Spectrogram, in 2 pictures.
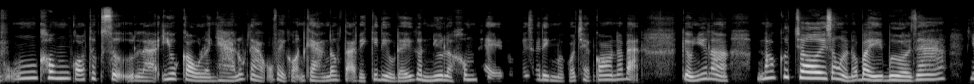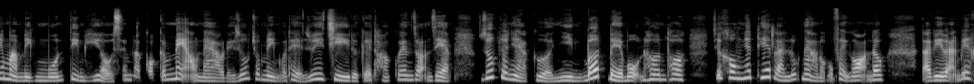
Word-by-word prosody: cũng 290 +2 -4
không 280 -2 +2
có 225 -3 +1
thực 275 +2 -4
sự 425 -5 +7
là 170 -2 -1
yêu 250 +2 0
cầu 210 -7 +2
là 165 -1 -4
nhà 175 +1 -2
lúc 235 +4 -5
nào - - -1
cũng - - -8
phải - - -3
gọn - - -4
gàng 180 -2 -1
đâu, 205 - -2
tại - - +1
vì 160 - -4
cái 225 +9 -7
điều 195 -7 -2
đấy 165 +3 -1
gần 220 -6 -2
như 205 +3 +1
là 195 - 0
không 220 +5 -5
thể 135 - -5
đối 150 - -32
với 200 - -10
gia 225 - -10
đình 200 -4 -2
mà 160 - -8
có 170 +2 -7
trẻ - - -4
con 215 0 0
á 230 - -3
bạn. 265 +2 +1 0.4
Kiểu - - +4
như 220 +8 -1
là 250 -2 +1 0.3
nó 290 +2 0
cứ 345 - +2
chơi 285 -3 +8
xong 270 -2 +5
rồi - - +2
nó 195 - -3
bày 200 -4 +4
bừa 195 -1 +3
ra 220 +5 +1
á, 230 +3 0 0.3
nhưng 270 -1 -2
mà 235 -5 +5
mình 175 0 -4
muốn 175 +2 -2
tìm 215 -4 -5
hiểu 180 +5 -3
xem 220 - +4
là - - -4
có - - -6
cái - - -6
mẹo 260 +2 +3
nào 160 -3 -3
để 140 -1 -11
giúp 240 - -4
cho 245 - -5
mình 195 -6 -2
có - - -9
thể - - -5
duy 235 - -2
trì 195 -7 +3
được 160 - -5
cái - - -4
thói 170 - -7
quen 220 +3 -4
dọn 215 -4 -3
dẹp, 170 -5 0 0.3
giúp 310 +8 +1
cho 300 - +2
nhà 210 - -1
cửa 175 -6 -1
nhìn 170 +3 -3
bớt 340 +6 +5
bề 205 -7 +4
bộn 185 0 0
hơn 230 +1 -2
thôi, 230 0 0 0.3
chứ - - -2
không 295 -3 +2
nhất 310 +3 0
thiết 335 +1 +2
là - - +1
lúc 230 +7 -5
nào 235 - -1
nó - - -6
cũng - - -10
phải 240 -6 -3
gọn 195 +1 +2
đâu. 220 +1 +2 0.4
Tại 170 - +2
vì 195 0 +4
bạn 190 - +2
biết 280 -1 -1
210 Hz, 315 wpm, -21 LUFS, 180-250 Hz, 0.4 s, chơi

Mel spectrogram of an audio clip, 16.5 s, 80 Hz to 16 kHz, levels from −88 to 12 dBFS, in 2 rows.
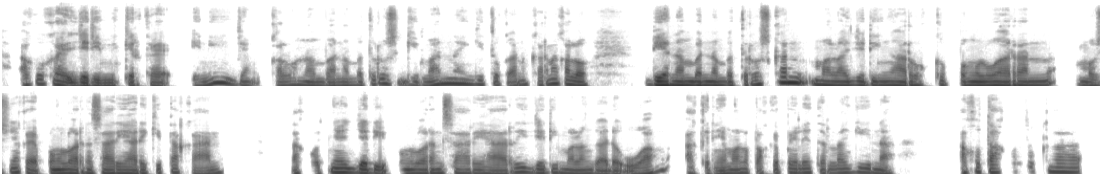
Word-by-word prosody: aku 130 +5 -3
kayak 125 -9 +3
jadi 100 0 +3
mikir 100 +1 -2
kayak, 105 -1 -4 0.2
ini 160 - +1
jang 115 -2 -5
kalau 115 +2 -5
nambah-nambah 110 0 -2
terus 150 +4 -3
gimana 130 +9 0
gitu, 135 -3 -4
kan. - - -4
Karena 145 +6 -2
kalau 120 -6 +3 0.4
dia 125 -3 +7
nambah-nambah 115 -1 +4
terus, 135 +5 -1
kan, 195 -1 +5
malah 120 -4 +3
jadi 120 0 0
ngaruh 115 -1 +1
ke 130 - -4
pengeluaran 115 +1 +3 0.2
maksudnya 110 +5 -2
kayak - - 0
pengeluaran 115 0 +3
sehari-hari 110 -1 +1
kita, 130 +2 -5
kan. 100 +2 -5 0.5
Takutnya 140 +8 0
jadi 120 -3 +3
pengeluaran 115 0 0
sehari-hari 115 +3 -1
jadi 120 +1 -1
malah 110 -2 0
enggak 100 -2 -1
ada - - -3
uang, 105 - -2
akhirnya 100 -1 -4
malah 125 +2 -1
pakai - - -4
paylater 130 -2 -2
lagi. 130 +1 -2
Nah, 100 -3 -1 0.5
aku 130 +4 -4
takut, 140 +3 -3
tuh, 160 - -15
Kak. 155 -2 -1
115 Hz, 180 wpm, -23 LUFS, 110-135 Hz, 0.5 s, dia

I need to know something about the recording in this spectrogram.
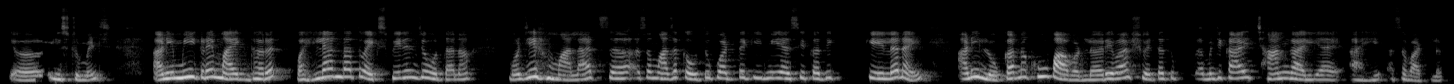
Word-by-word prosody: अ, 190 -1 -1 0.2
instruments 230 -1 -3 0.4
आणि 255 +6 +5
मी 300 +4 +10
इकडे 330 -1 +3
mic 245 -8 +3
धरत 265 +6 +2 0.2
पहिल्यांदा 335 - +2
तो 335 - 0
एक्सपिरियन्स 285 +6 -2
जो 315 - +1
होता 245 -4 -2
ना, 235 +2 -6 0.4
म्हणजे 245 +10 +3
मलाच 255 +4 -1
अ, 275 -1 +1 0.2
असं 295 +1 -4
माझं 260 +1 -1
कौतुक 260 +2 -1
वाटतं 280 +1 -2
की 295 - -1
मी 290 +1 -2
असे 265 +2 0
कधी 270 +2 0 0.4
केलं 280 +1 +2
नाही - - -2 0.4
आणि 310 +4 +5
लोकांना 265 +9 0
खूप 365 -1 +3
आवडलं. 210 -2 0
अरे 255 +4 +2
वा! 285 +4 0
श्वेता 255 -3 -2
तू - - -7 0.3
म्हणजे 250 +4 -3
काय 295 +1 -1 0.2
छान 255 +2 -2
गायली 225 -4 -2
आहे 210 -2 -7 0.2
आहे 200 +1 -8
असं 230 +1 -10
वाटलं. 180 0 -10
260 Hz, 175 wpm, -24 LUFS, 230-295 Hz, 0.4 s, मी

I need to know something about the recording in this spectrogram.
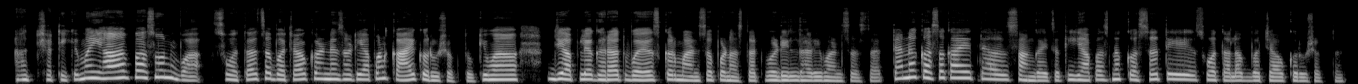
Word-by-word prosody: अच्छा, 220 0 -4
ठीक 205 - -4
आहे. - - -1
मग - - +3
ह्यापासून 310 +2 +4
वा 185 -2 -2 0.2
स्वतःचा 230 +4 -1
बचाव 225 +1 +1
करण्यासाठी 240 -3 +2
आपण 270 +5 0
काय 205 +2 +4
करू 200 -6 0
शकतो? 160 -1 -8
किंवा 225 0 +4 0.5
जे 255 - +5
आपल्या 235 0 +3
घरात 215 0 +2
वयस्कर 205 +2 +1
माणसं 195 -1 0
पण 195 -2 0
असतात, 180 0 -3
वडीलधारी 190 -2 0
माणसं 170 -2 -5
असतात, 160 +1 -11
त्यांना 290 +4 +3
कसं 305 0 +2
काय 300 -1 +3
त्या 235 -3 -1
सांगायचं 185 -4 -1
की 220 - -2
ह्यापासून 210 +3 -1
कसं 220 +2 -2
ते 230 -3 +2
स्वतःला 190 -3 -3
बचाव 180 -1 -3
करू 165 -2 -3
शकतात? 155 -1 -13
215 Hz, 165 wpm, -20 LUFS, 185-235 Hz, 0.5 s, जे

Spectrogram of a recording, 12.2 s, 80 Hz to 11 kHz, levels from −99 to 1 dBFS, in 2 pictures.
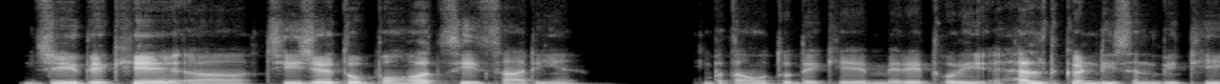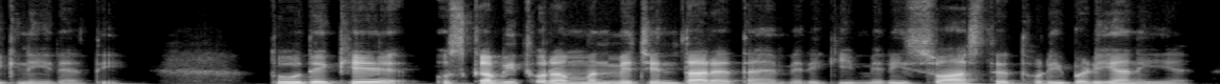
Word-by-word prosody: जी। 160 +4 +2
देखिए 155 +7 +5
अ, 95 -1 -4
चीज़ें 120 +6 +3
तो 150 -1 +4
बहुत-सी 120 +3 +1
सारी 100 -1 -3
हैं। 105 +1 -7 0.6
बताऊँ 100 +3 -4
तो 110 - -4
देखिए 105 +2 -3
मेरे 100 +2 -2
थोड़ी 105 0 0 0.2
हेल्थ 150 +2 +5
कंडीशन 105 -2 0
भी 100 - -3
ठीक 100 -2 -5
नहीं 95 -1 -7
रहती। 90 -6 -13 0.7
तो 150 0 +3
देखिए 140 0 +2 0.3
उसका 135 - +4
भी 135 +1 -3
थोड़ा 125 0 +3
मन 110 -2 -2
में 125 - +2
चिंता 110 +1 +3
रहता 100 -1 -1
है 100 0 -7
मेरे 100 0 -11
की 100 +2 -10
मेरी 100 +2 -6
स्वास्थ्य 110 0 0
थोड़ी 100 0 -3
बढ़िया 95 +3 0
नहीं 90 -2 -9
है। 90 +1 -15
105 Hz, 180 wpm, -24 LUFS, 100-125 Hz, 0.7 s, देखिए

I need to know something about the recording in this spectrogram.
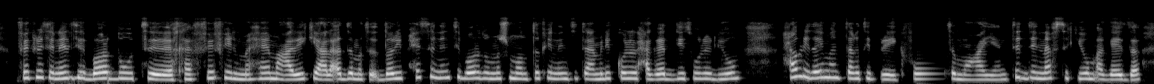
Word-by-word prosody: فكرة 295 +1 -1
إن 265 -1 +3
أنتِ 290 +2 +1
برضه 270 0 +3
تخفّفي 240 +4 +2
المهام 255 +1 0
عليكِ 235 +3 +1
على 225 -3 +3
قد 245 +1 +1
ما 240 -2 +1
تقدري 250 +4 +1
بحيث 320 +5 -8
إن 310 -3 0
أنتِ 315 +2 -4
برضه 275 -1 +2
مش 270 +2 -1
منطقي 275 +1 -2
إن 255 - 0
أنتِ 260 +1 -3
تعملي 250 0 -1
كل 275 0 0
الحاجات 245 -2 +1
دي 255 +3 -3
طول 260 +1 -4
اليوم. 255 +3 -1 0.4
حاولي 345 0 +1
دايمًا 310 +1 +2
تاخدي 270 -1 0
break 230 -2 -2
في 250 - -1
وقت 250 +1 -4
مُعيّن، 220 0 -4
تدّي 290 -2 -3
لنَفْسِك 280 +1 -3
يوم 260 -1 0
إجازة، 225 -1 +1
260 Hz, 185 wpm, -18 LUFS, 240-280 Hz, 0.4 s, إن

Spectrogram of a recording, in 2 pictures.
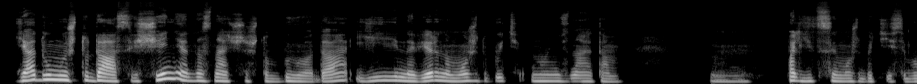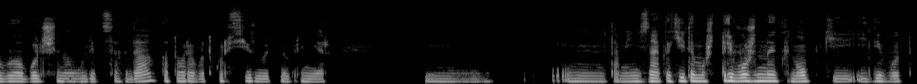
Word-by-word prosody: Я 180 +7 +7
думаю, 215 -1 +8
что 190 +1 0
да, 170 -2 +8
освещение 195 - +5
однозначно, 160 -2 0
чтоб 140 0 -6
было, 135 0 -2
да. 155 +8 +1
И, 180 +5 0
наверно, 165 +2 +5
может 160 +1 0
быть, 160 +1 -8
ну, 155 0 -1
не 150 0 -1
знаю, 145 0 -4
там, 130 -1 -8 0.9
м, 65 -1 -10 0.3
полиции, 155 -2 +1
может 140 -1 -4
быть, 140 0 -9
если 135 0 -8
бы 135 0 -5
было 135 0 -2
больше 135 +1 -4
на 135 -1 -7
улицах, 130 0 -10
да, 140 +7 -4
которые 140 -2 -5
вот 130 0 -11
курсируют, 145 -3 -8
например. 130 -1 -9 0.9
М. 130 0 -13 0.7
М, 135 -1 -8
там, 135 - -10
я 135 - -7
не 140 - -3
знаю, 140 +1 -1
какие-то 150 +2 -1
может 145 +1 -2
тревожные 155 -2 +3
кнопки 145 -2 -6
или 130 +2 -7
вот, 135 +1 -8
145 Hz, 145 wpm, -24 LUFS, 135-155 Hz, 0.9 s, думаю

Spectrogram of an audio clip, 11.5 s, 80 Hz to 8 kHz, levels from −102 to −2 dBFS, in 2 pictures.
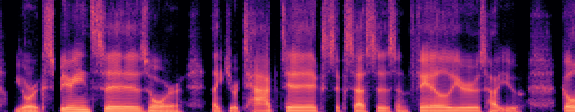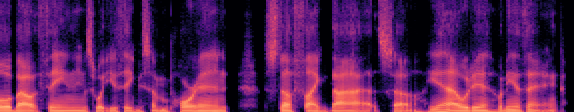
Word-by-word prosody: your 85 -1 +1
experiences 120 - +2
or, 85 -4 0 0.3
like, - - -4
your - - -3
tactics, 100 0 +1
successes, 95 -2 -2
and 80 +3 -8
failures, 105 -1 +2
how - - -1
you - - -5 0.4
go 110 +3 +5
about 110 -3 +3
things, 100 -2 -2
what - - +1
you 95 - -2
think’s 95 +3 -5
important, 95 -2 0 0.5
stuff 100 -2 +1
like 90 -3 +1
that, 95 +2 0
so - - -1 0.3
Yeah, 130 -3 +2
what 100 +2 +2
do 110 - +3
you - - +1
what 115 0 -4
do 120 - +2
you 115 - +1
think? 115 +1 -5
100 Hz, 155 wpm, -23 LUFS, 95-110 Hz, 0.5 s, go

